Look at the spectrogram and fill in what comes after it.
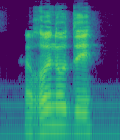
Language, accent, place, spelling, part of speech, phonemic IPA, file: French, France, Lyon, renauder, verb, /ʁə.no.de/, LL-Q150 (fra)-renauder.wav
- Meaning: 1. to protest loudly 2. to become angry 3. to show reluctance, or to refuse to do something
